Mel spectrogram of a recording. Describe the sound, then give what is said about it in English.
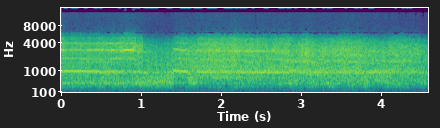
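A train speeding past as a loud, continuous rushing roar that holds steady throughout with a faint tonal whine in it, and no voices. “As Peter stares at the train speeding past, the spreading red stain reappears in his vision.”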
